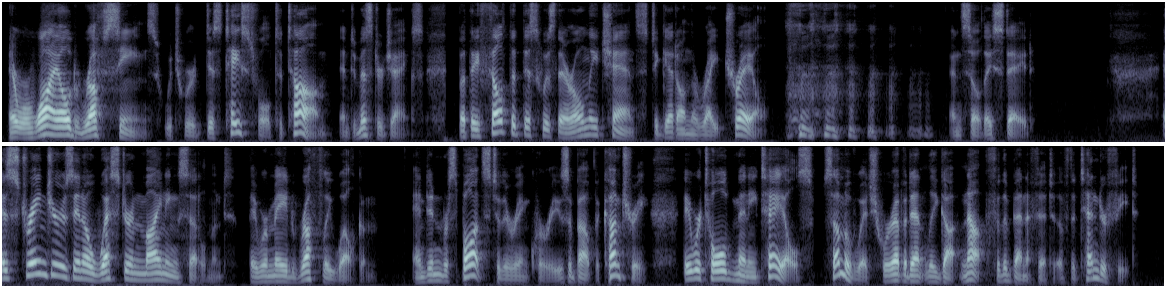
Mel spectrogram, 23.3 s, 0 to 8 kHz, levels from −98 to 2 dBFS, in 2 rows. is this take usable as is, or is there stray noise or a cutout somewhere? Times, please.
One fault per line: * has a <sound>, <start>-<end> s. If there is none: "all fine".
* has a laugh, 7.8-9.3 s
